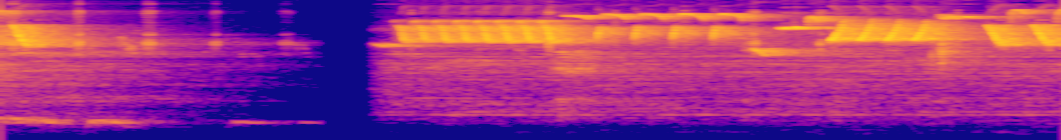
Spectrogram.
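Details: House wren singing: a short burst of high notes, a brief pause, then long, fast, bubbly trills of rapidly repeated high chips. The phrases shift in pitch and run together without a break. A faint low hum sits underneath.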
